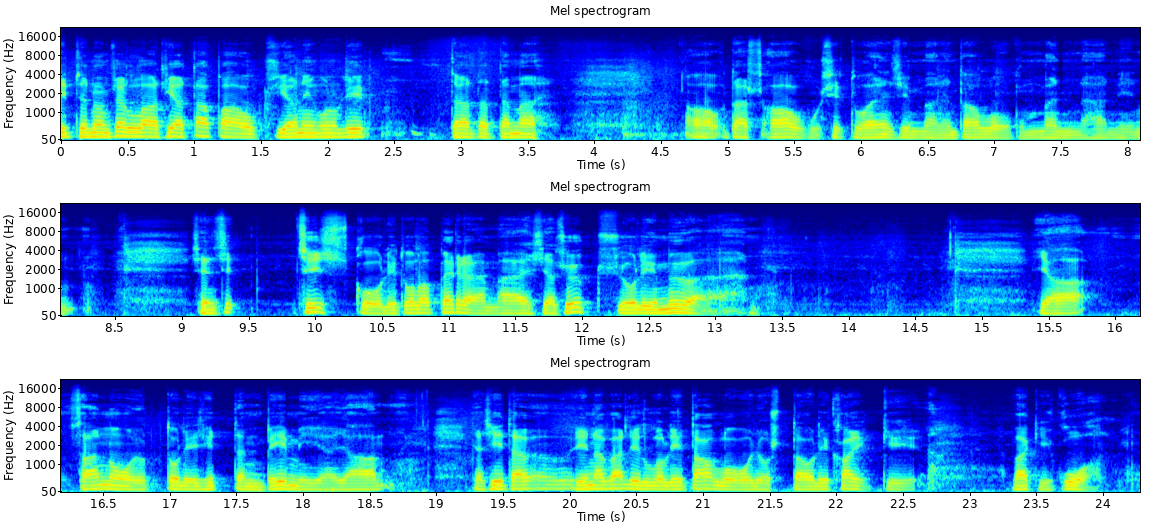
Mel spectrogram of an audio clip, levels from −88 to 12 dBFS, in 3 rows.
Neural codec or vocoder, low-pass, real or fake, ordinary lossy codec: vocoder, 44.1 kHz, 128 mel bands every 512 samples, BigVGAN v2; 19.8 kHz; fake; none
